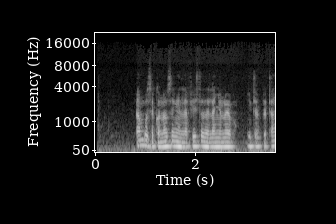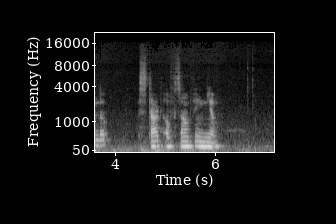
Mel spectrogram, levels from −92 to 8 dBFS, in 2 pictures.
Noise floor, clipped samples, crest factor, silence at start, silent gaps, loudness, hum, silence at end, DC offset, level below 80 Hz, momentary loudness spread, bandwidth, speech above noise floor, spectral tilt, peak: -47 dBFS; under 0.1%; 16 dB; 0.8 s; none; -18 LUFS; none; 0.5 s; under 0.1%; -40 dBFS; 10 LU; 7.6 kHz; 30 dB; -8 dB/octave; -2 dBFS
